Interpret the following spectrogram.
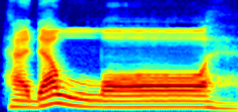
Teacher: The ha in the end is hams and it is light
